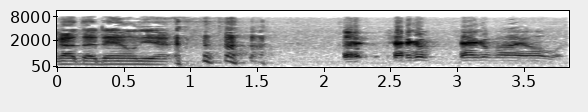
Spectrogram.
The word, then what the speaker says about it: Tagovailoa: And I was going to leave it to you to pronounce his last name because I've still not got that down yet. Tagovailoa. Tagovailoa.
